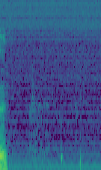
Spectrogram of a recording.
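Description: Steady low electrical mains hum in a pause between spoken words, with two faint ticks in the second half.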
